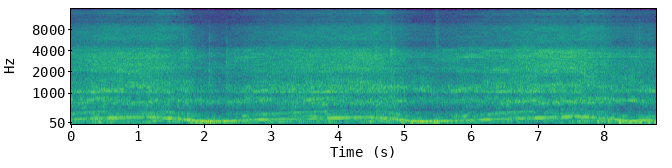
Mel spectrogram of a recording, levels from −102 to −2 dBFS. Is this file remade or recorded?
remade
